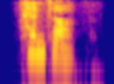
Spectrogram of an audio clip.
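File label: "pent up", English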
